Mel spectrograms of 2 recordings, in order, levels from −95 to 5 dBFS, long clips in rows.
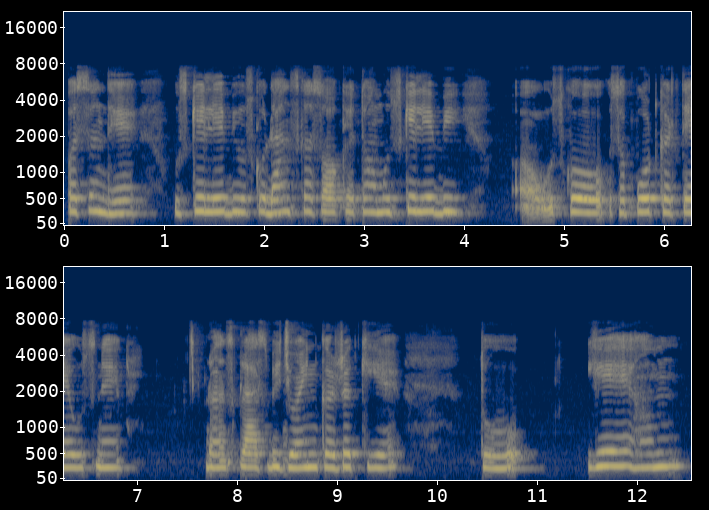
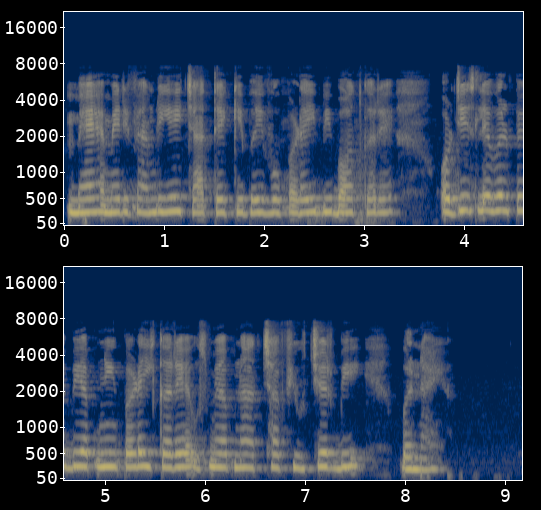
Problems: background sounds at intervals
